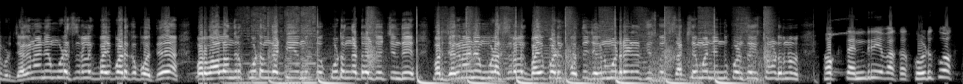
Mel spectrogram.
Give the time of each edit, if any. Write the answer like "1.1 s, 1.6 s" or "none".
8.1 s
